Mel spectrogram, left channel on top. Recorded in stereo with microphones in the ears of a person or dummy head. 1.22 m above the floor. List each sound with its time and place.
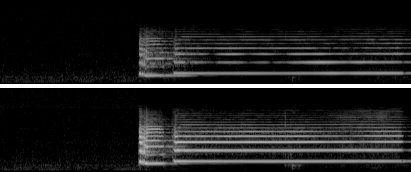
1.4 s a trumpet: 55° right (ahead or behind), 0.9 m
